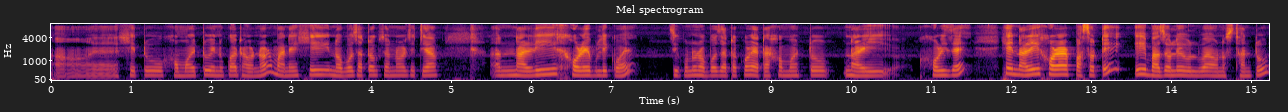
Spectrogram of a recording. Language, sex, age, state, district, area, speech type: Assamese, female, 45-60, Assam, Tinsukia, urban, spontaneous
